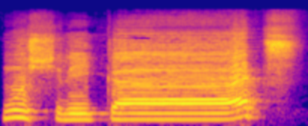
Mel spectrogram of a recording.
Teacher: Kalau berhenti, pastikan ta ni ta berangin, ta hamas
